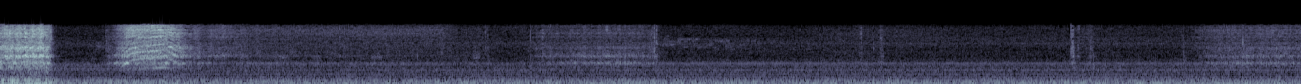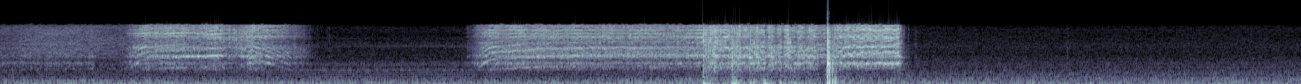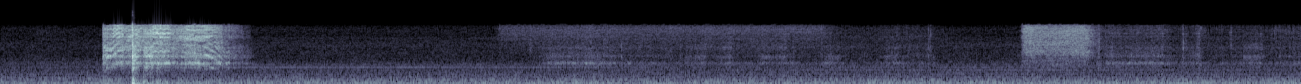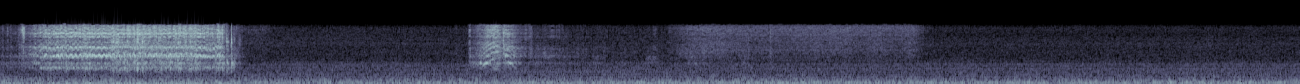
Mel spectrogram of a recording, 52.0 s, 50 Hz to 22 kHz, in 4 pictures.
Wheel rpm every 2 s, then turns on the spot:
100, 20, 20, 10, 0, 0, 40, 120, 30, 220, 190, 20, 0, 140, 40, 10, 20, 10, 20, 50, 70, 20, 30, 0, 0, 0.
12-14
